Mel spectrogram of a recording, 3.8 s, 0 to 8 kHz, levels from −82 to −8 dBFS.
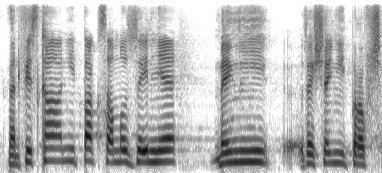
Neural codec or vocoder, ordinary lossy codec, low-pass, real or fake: codec, 16 kHz, 1 kbps, X-Codec, HuBERT features, trained on general audio; none; 7.2 kHz; fake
